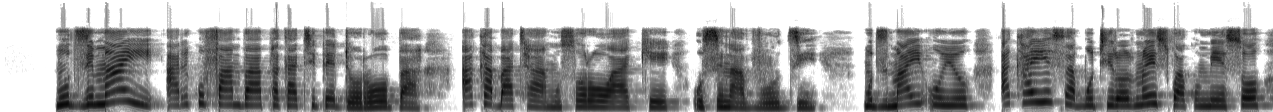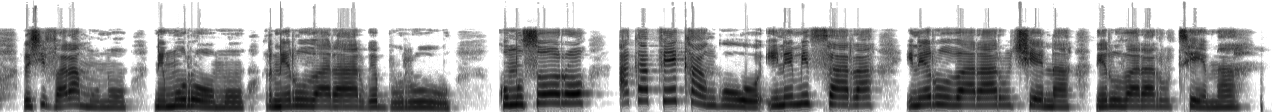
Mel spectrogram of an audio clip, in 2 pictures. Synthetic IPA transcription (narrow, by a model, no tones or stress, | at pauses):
mud͡zimaiaɾikufambapakatʰipe̞dʱo̞ɾo̞bʱaːkaɓatʰamuso̞ɾo̞wakʰe̞usinab͡vuːd͡zi | mud͡zimaiʔujuakaisaɓutʰiɾo̞rino̞iswakume̞so̞rit͡ʃivaɾamun̤o | ne̞muɾo̞mo̞rine̞ɾuʋaɾarwe̞bʱuruu | kumuso̞ɾo̞ | akap͡fe̞kʰaŋɡuoʔine̞mit͡saraine̞ɾuʋaɾaɾut͡ʃe̞nane̞ɾuʋaɾarutʰe̞ːma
